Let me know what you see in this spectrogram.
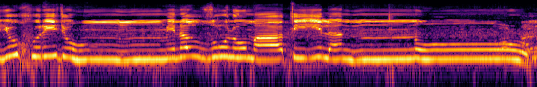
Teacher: من الظلم یخرجہم دونوں پیش ہیں، ان کو ہونٹوں کو گول کر کے پڑھنا ہے. من الظلمات یہ بھی دو پیش ہیں، دونوں کو ہونٹوں کو گول کر کے پڑھیں.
